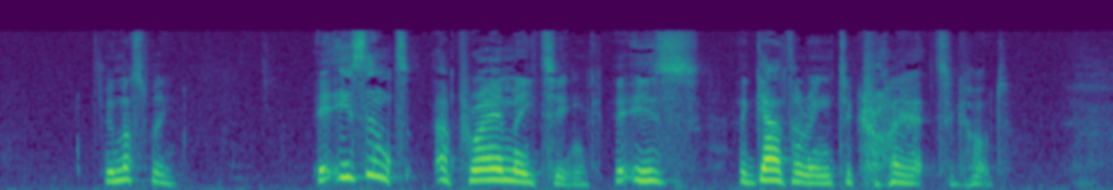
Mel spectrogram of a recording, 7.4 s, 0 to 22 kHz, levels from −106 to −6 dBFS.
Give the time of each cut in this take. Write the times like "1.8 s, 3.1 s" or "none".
2.0 s, 4.0 s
